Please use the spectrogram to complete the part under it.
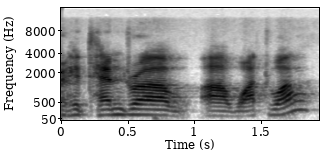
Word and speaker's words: Hitendra Wadhwa: His name is Professor Hitendra Wadhwa. Am I saying this correctly? – Yep,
